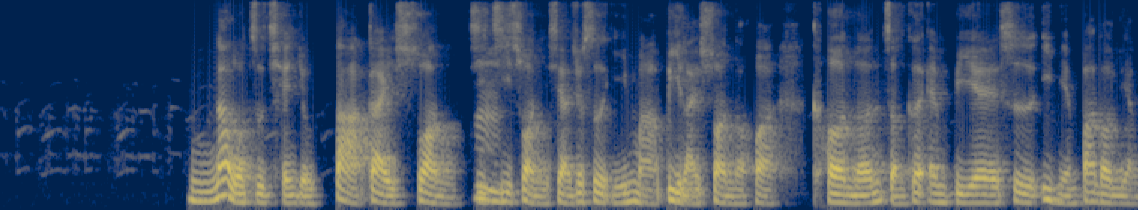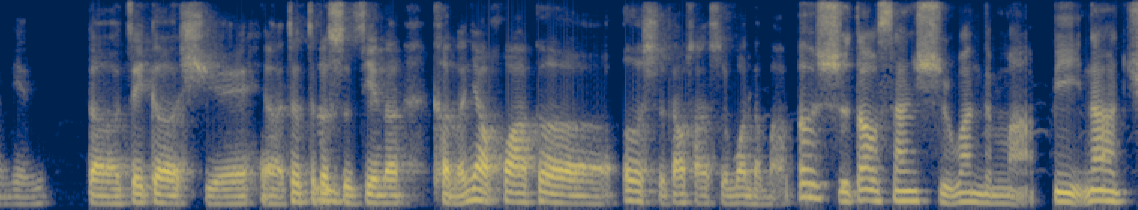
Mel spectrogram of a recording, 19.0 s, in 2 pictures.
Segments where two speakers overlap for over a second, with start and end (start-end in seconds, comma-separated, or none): none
